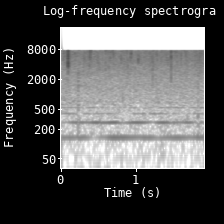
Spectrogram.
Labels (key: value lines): label: biophony, midshipman
recorder: SoundTrap 500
